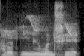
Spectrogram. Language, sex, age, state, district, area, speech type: Bodo, female, 45-60, Assam, Udalguri, urban, spontaneous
